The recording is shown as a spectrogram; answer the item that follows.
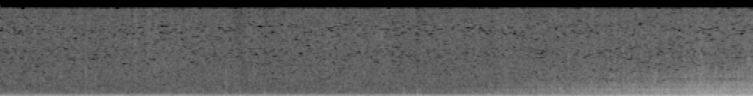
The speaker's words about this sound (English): By Timothy, this traffic really is appalling.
